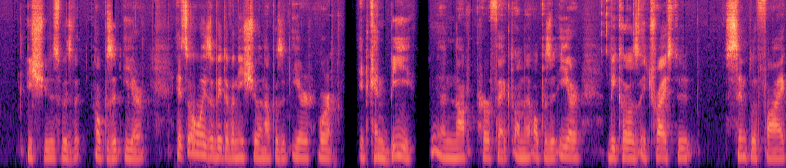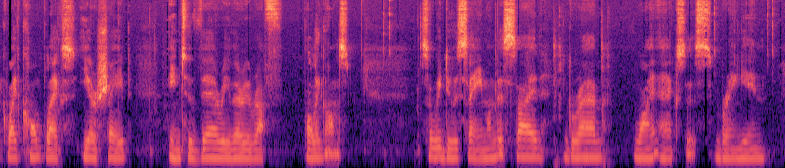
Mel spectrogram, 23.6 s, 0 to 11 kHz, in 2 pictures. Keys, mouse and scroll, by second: 0.0 middle click, 0.1 middle click, 5.2 Tab, 6.7 middle click, 10.5-11.4 middle drag, 12.2-12.7 middle drag, 13.5-14.0 middle drag, 14.8 middle click, 14.8 scroll up 2, 16.7 Tab, 18.4 middle click, 20.3 g, 21.0 y.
